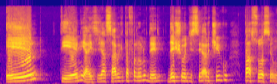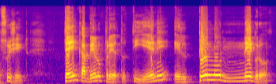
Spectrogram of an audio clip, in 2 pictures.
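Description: A man gives an online language lesson over slides, drilling each word again and again. His voice sits a little high and swings widely in pitch. He moves at an unhurried pace and keeps checking that the listener is following. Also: darkish tone. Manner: repeats words slowly for pronunciation drills; checks in with the learner often. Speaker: Spanish language instructor.

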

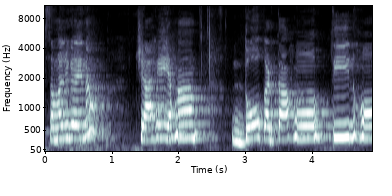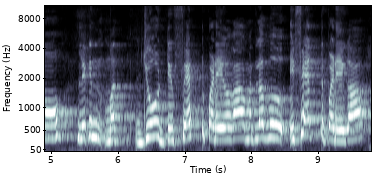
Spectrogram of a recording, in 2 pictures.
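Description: High-voiced woman teaching grammar slowly. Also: darkish tone, reverberant, lo-fi sound. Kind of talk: exam-prep grammar lesson.

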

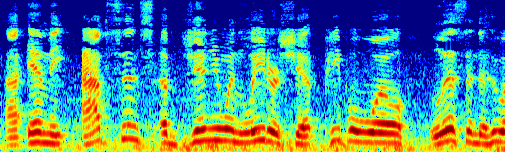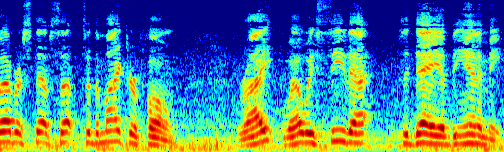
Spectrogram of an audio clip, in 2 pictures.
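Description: High-voiced male pastor preaching. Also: measured pace, darkish tone, slight background noise, rough recording. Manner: folksy preaching, frequent "amen" call-outs, some restarts. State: has the hiccups. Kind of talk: sermon.

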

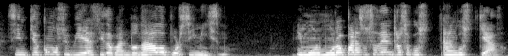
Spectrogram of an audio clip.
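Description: A woman reading a children's book aloud as a storyteller, slow and expressive. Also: high voice, highs cut off.

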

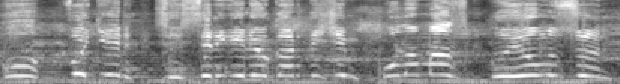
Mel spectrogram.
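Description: A high-pitched man narrates a Minecraft role-play in loud, frantic bursts. He repeats words over and over as the action heats up and talks straight to his viewers. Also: fairly even intonation, moderate pace, music in the background. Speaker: gaming YouTuber.

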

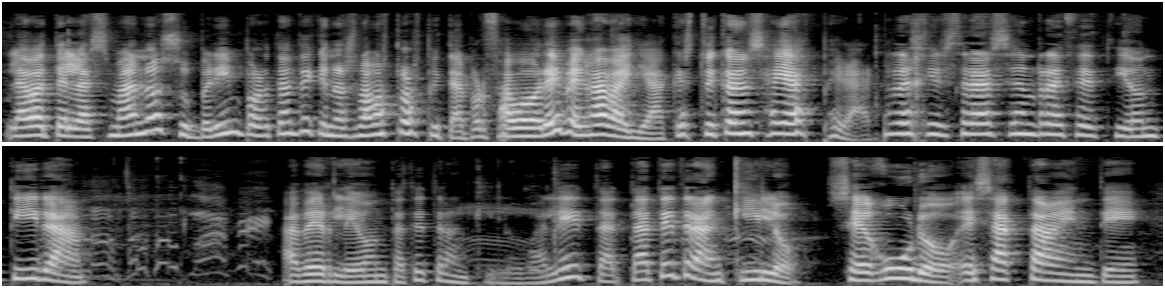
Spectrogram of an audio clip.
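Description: A young woman talks through her game in a fairly high voice, chatting away and scolding her characters. Her tone stays casual and playful. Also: animated, moderate pace, fairly bright tone. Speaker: gaming YouTuber. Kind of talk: casual gameplay commentary.

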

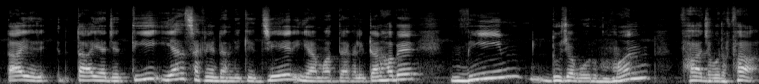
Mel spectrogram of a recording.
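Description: A woman teaching tajweed, slowly spelling out letters and vowel marks, asking the learner questions and drilling each rule with patient repetition. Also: fairly low pitch, expressive, mellow. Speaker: Quran recitation teacher. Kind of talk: tajweed lesson, spelling out and reciting verses. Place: home recording, unseen.

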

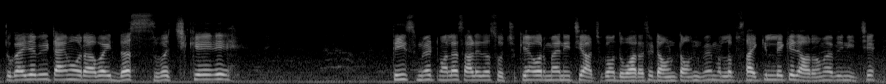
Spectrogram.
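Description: A man's voice: high-pitched, little pitch movement, fairly quick, darkish tone, slight background noise. A man in his thirties from India, chatting casually to viewers as he vlogs outdoors on city streets at night, phone held at arm's length. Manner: chatty, addresses viewers as guys and brother. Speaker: vlogger. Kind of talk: casual vlog narration.

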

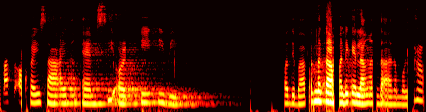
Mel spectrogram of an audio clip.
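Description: A woman's voice: medium pitch, fairly even intonation, normal speed, a little mellow. Woman vlogger talking into a mic demoing a sound card, chatty and loose, lots of fillers. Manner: chatty, mixes English into Filipino, many fillers. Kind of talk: casual tech demo chat. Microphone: microphone into a sound card.

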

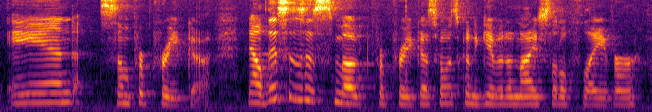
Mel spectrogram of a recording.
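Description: A fairly high, steady, fairly bright voice belongs to a middle-aged home cooking host who talks briskly. Slight background noise runs under her relaxed step-by-step casserole demonstration in her own kitchen.

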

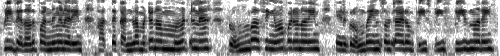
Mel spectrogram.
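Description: A woman's voice: extremely high pitch, fairly even intonation, a little fast. A woman voicing a flustered, playful young woman in love, pleading and fretting in an amateur audio romance story.

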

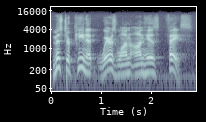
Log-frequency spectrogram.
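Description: A man's voice: a little high, over loud music. A man hosting a TV game show in a studio, bantering playfully with celebrity contestants and reading clues. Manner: lively, playful, quick banter. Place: TV studio with live audience.

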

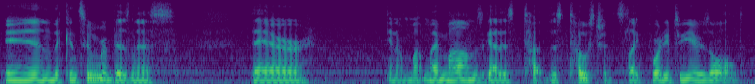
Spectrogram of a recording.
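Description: A man from Canada, a programmer being interviewed, talking in a halting way and searching for his words, heard on a worn VHS tape copy. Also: low-pitched, a little mellow. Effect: worn VHS tape copy with faint hiss. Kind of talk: casual interview talk. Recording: worn tape with faint hiss.

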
